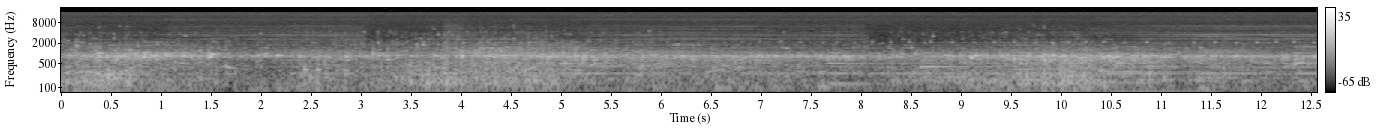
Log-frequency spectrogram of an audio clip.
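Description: Water recorded underwater: a steady, busy, muffled rush and gurgle.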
